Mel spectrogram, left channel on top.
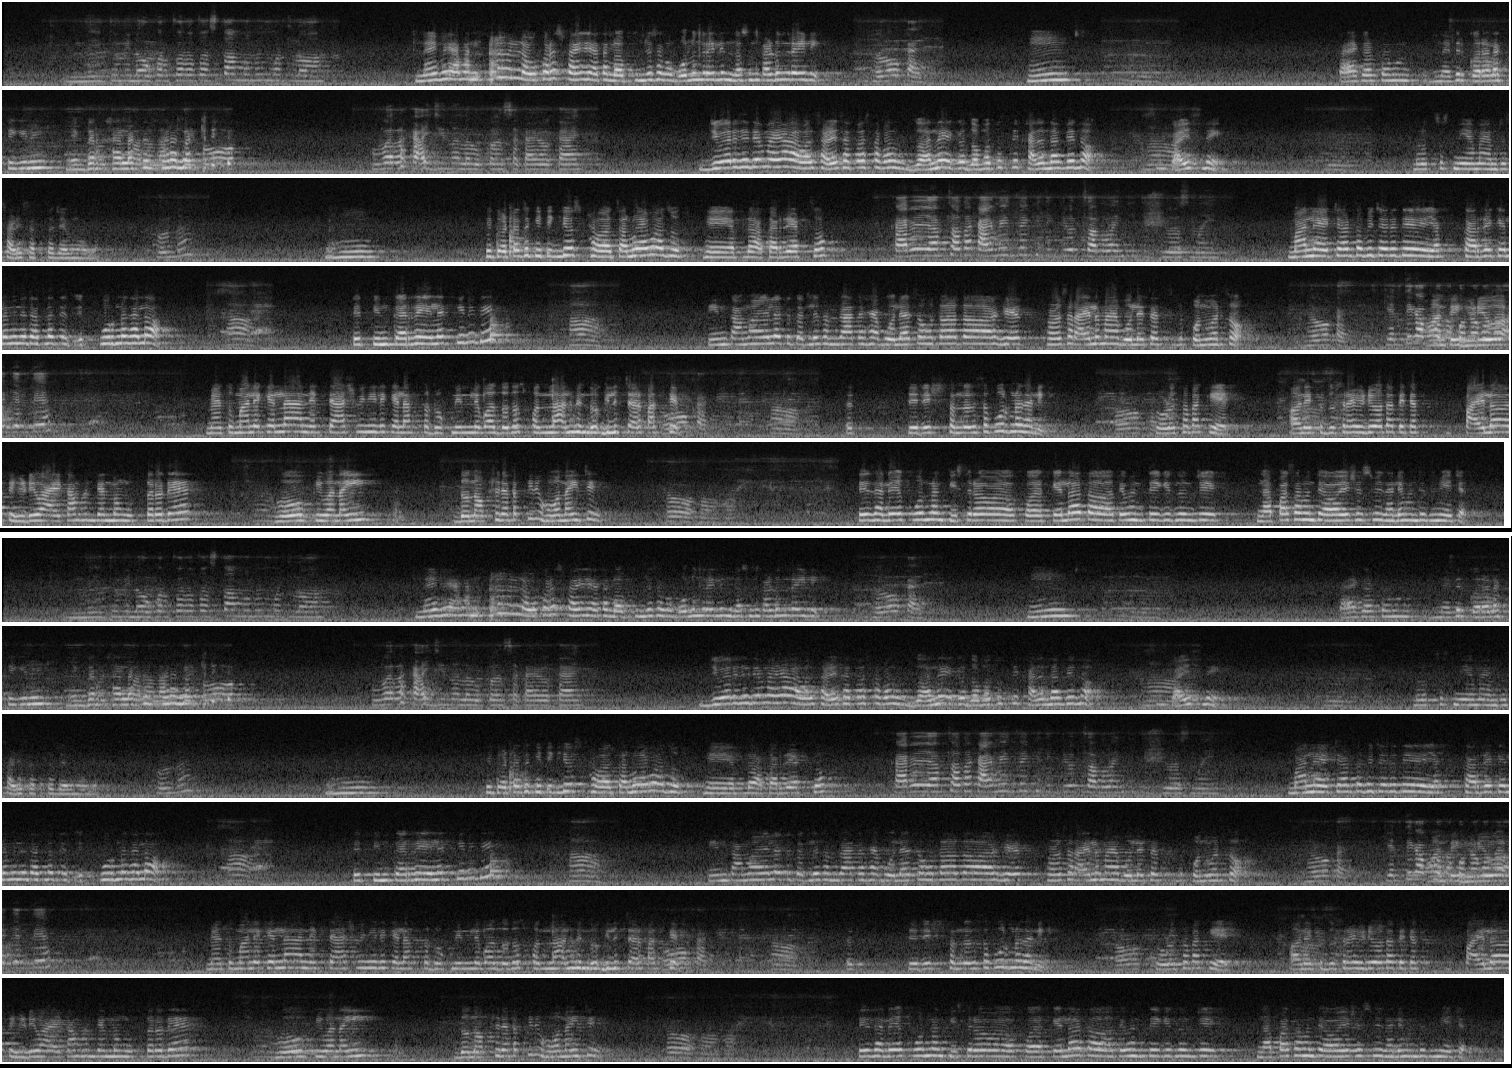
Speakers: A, on the left (about 15°); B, on the left (about 40°).
A: नाही तुम्ही लवकर करत असता म्हणून म्हटलं.
B: नाही बाई आम्हा लवकरच पाहिजे, आता ल तुमच्या संग बोलून राहिली लसून काढून रायली.
A: हो काय.
B: हम्म.
A: हम्म.
B: काय करता मग नायतर
A: हो
B: कराय लागते की नाय एकदर
A: कधी
B: खायला लागते
A: करा
B: आणी कराय लागते.
A: हो बरं काळजी न लवकर असं काय व काय.
B: जीवावरच येते माया मला साडेसात वाजता झालंयि जमतच नाय खायला लागते ना.
A: हां
B: काहीच नाय
A: हं.
B: च नियम आय आमचा साडेसातच जेवणाचा.
A: हो ना.
B: हम्म, हे गटाच कितीक दिवस ठेवायच? चालू आय आजून हे आपलं कार्या ॲपचं?
A: कार्या ॲपच आता काय माहित बाई कितीक दिवस चालू आय आणी कितीक दिवस नाय.
B: मला याच्या आरत बिचार ते एक कार्य केलं मीन त्यातलं ते पूर्ण झालं.
A: हां.
B: ते तीन कार्य येलेत की नाई ती.
A: हां.
B: तीन कामं आयलेत त्यातले समजा आता ह्या बोल्याचं होत तर हे थोडसर राहिलं माया बोल्याच फोनवरचं.
A: हो काय. केलते का फोन
B: अन् ते
A: कोणाकोणाला
B: हिडिओ
A: <inaudible>
B: म्या तुम्हाला एक केला आणि त्या अशविनीले केला फक्त, ढोकणींले बस दोनच फोन आण दोघीच चार पाच
A: हो
B: खेप.
A: काय हां
B: तर ते रेश समजा तस पूर्ण झाली
A: हो काय
B: थोडस बाकी आय. अन्
A: हं.
B: एक तो दुसरा व्हिडीओ होता त्याच्यात पाहिलं, ते व्हिडिओ ऐका म्हणते मन उत्तर दे.
A: हं,
B: हो
A: हं,
B: किंवा
A: हं,
B: नाय
A: हं.
B: दोन ऑप्शन येतात कि नाय हो नाहीचे.
A: हो <unintelligible>
B: ते झाले एक पूर्ण तिसरं केलं तर ते म्हणते की तुमचे नापास आय म्हणते, अयशस्वी झाले म्हणते तुम्ही याच्यात.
